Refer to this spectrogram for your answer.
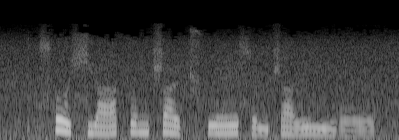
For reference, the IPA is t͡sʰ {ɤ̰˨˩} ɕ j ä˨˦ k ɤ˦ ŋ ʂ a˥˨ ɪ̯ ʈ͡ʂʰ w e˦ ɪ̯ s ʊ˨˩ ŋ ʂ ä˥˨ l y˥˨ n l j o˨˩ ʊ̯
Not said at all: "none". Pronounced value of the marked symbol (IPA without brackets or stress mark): ɤ˥˨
